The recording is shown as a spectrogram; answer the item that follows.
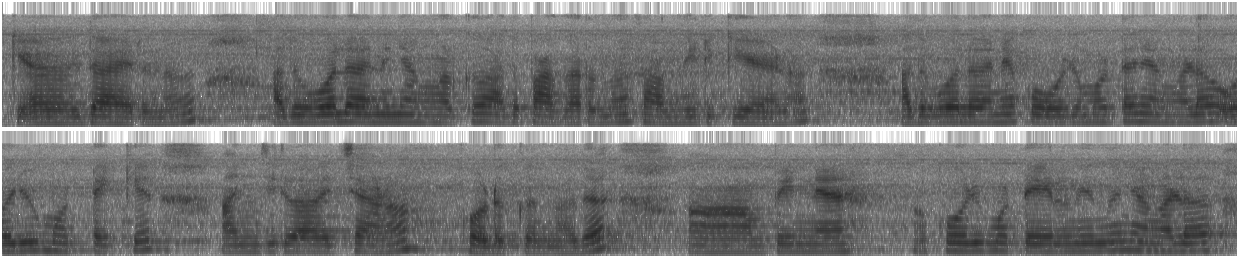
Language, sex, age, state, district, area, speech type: Malayalam, female, 30-45, Kerala, Kottayam, rural, spontaneous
